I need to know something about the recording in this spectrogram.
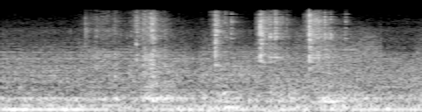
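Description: Heavy cream pouring into a pot of simmering soup over a steady low kitchen hum, with a few short scrapes of a wire whisk against the aluminium stockpot about a second in.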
